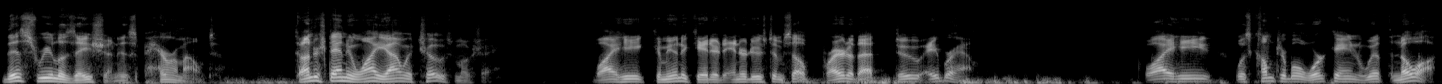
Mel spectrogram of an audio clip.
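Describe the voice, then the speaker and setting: A man's voice: medium pitch, a little slow, fairly bright tone. A man teaching scripture in an earnest, emphatic cadence, drifting into rambling, chuckling asides to the people with him. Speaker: religious teacher.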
